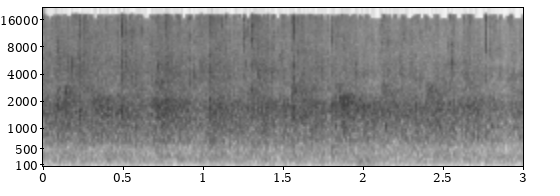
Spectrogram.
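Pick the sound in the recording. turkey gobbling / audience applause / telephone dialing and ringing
audience applause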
